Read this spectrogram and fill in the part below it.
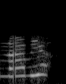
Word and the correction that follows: Nivea: It's Nivea, like the lotion, Nivea.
